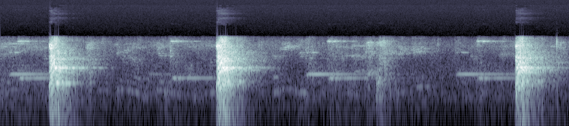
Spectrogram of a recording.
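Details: Dog barking at the doorbell: three loud, sharp barks at irregular spacing, the last after a longer pause, with faint tonal chimes and soft murmuring sounds in the gaps between barks.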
